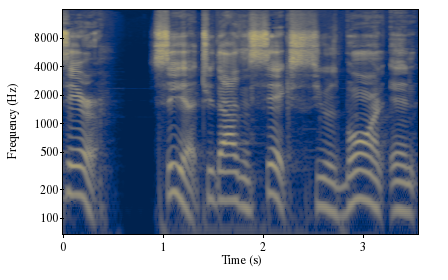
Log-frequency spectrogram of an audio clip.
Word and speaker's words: Sia: Her name is pronounced CIA and she is an Australian pop singer.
